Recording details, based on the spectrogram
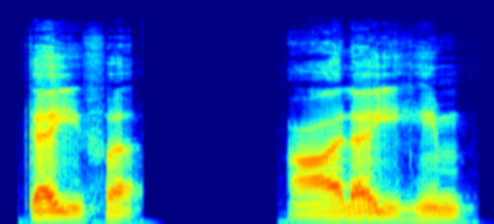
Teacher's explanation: یائے لین کو یائے مدہ کی طرح کھینچ کر نہیں پڑھا جاتا، بلکہ اسے نرمی کے ساتھ بغیر کھینچے پڑھا جاتا ہے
